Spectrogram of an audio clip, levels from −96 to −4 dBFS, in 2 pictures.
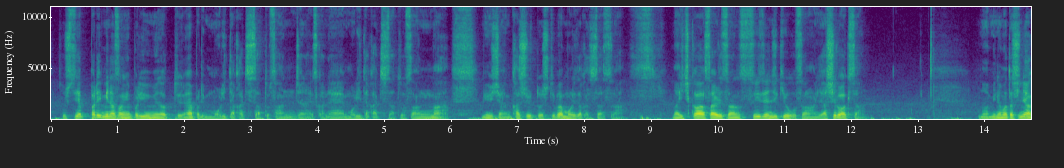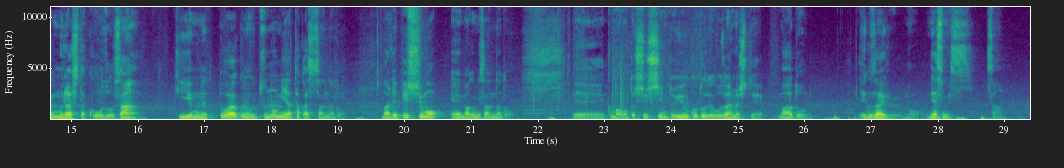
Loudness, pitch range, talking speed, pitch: -23 LUFS, 90-110 Hz, 345 characters per minute, 100 Hz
